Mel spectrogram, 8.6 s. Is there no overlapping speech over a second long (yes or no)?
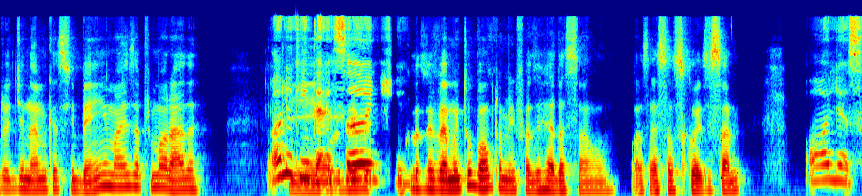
no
